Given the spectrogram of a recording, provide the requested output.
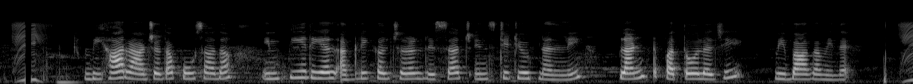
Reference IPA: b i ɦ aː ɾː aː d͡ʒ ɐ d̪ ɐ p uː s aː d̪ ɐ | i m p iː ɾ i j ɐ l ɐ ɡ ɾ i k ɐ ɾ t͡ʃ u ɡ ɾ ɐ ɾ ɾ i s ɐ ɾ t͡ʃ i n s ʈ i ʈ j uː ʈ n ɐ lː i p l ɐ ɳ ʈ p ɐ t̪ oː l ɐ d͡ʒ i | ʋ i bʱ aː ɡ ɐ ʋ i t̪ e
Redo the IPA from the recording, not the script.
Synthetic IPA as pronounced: b i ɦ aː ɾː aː d͡ʒ ɐ d̪ ɐ p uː s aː d̪ ɐ | i m p iː ɾ i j ɐ l ɐ ɡ ɾ i k ɐ l t͡ʃ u ɾ ɐ l ɾ i s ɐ ɾ t͡ʃ i n s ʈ i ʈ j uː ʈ n ɐ lː i p l ɐ ɳ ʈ p ɐ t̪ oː l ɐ d͡ʒ i | ʋ i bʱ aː ɡ ɐ ʋ i d̪ e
